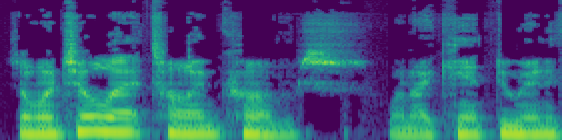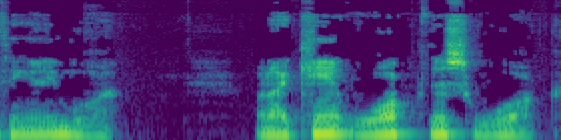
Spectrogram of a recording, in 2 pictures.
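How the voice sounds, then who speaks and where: Somewhat breathy, a man's voice moves along at a fairly slow pace. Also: medium pitch for a man, ordinary pitch variation. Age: 70s. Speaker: religious vlogger. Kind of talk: personal monologue. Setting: recording alone at home late at night. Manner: halting.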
